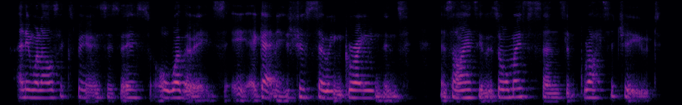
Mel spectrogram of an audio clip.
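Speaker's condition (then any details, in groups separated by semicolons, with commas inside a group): Cerebral palsy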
